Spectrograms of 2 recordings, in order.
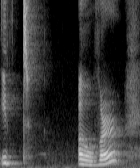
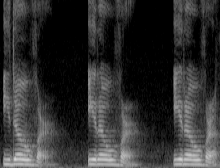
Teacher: T actually turns into d. It over. It over. It over. Like very soft. Very smooth.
